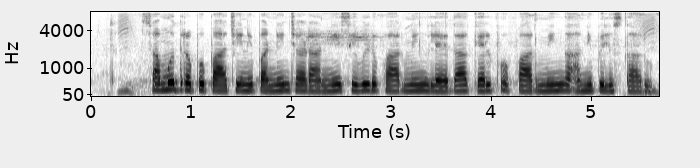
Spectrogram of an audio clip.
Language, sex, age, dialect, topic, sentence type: Telugu, female, 31-35, Central/Coastal, agriculture, statement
